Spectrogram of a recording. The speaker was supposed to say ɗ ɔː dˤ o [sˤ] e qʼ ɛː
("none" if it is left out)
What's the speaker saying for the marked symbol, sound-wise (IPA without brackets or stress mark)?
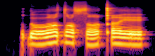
sˤ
